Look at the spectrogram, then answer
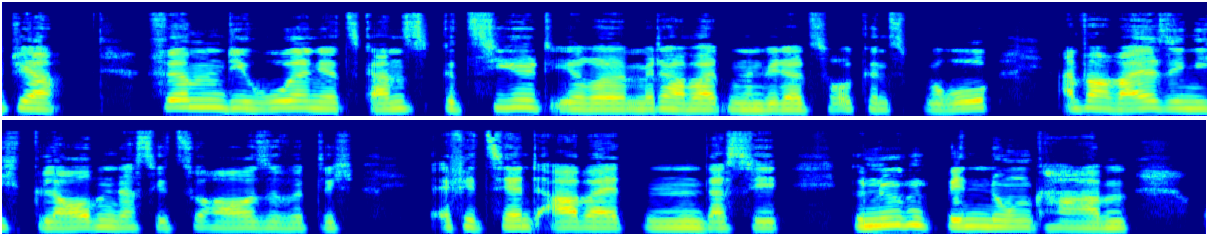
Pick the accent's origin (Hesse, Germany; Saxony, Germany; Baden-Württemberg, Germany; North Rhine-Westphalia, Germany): North Rhine-Westphalia, Germany; ich bin ja aus dem Ruhrgebiet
